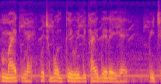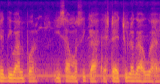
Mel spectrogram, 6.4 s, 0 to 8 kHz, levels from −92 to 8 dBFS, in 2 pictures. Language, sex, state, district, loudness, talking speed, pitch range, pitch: Hindi, male, Gujarat, Gandhinagar, -16 LUFS, 175 wpm, 105-120 Hz, 115 Hz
